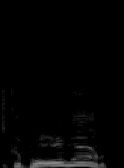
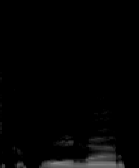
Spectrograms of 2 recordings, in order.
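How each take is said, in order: First: The body crying out, higher and louder; lightly voiced demanding body, up and loud; hungry body. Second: A hint of a hungry soul, near her own voice; lightly voiced hungry soul, loud and even; soul's hunger. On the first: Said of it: "En dat lichaam zegt". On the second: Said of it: "Die ziel zegt".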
